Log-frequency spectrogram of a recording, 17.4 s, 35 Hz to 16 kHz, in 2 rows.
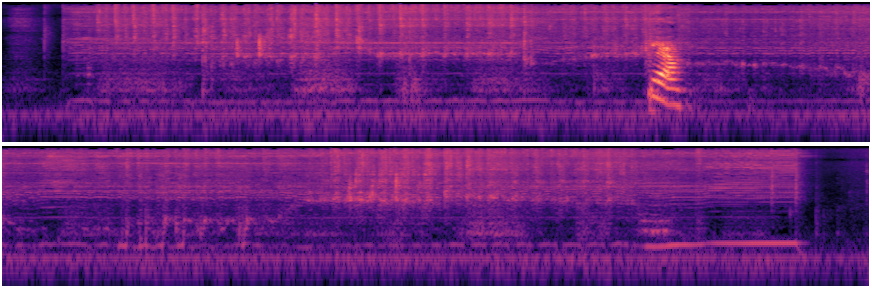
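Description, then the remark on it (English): A rechargeable Go Smile electric toothbrush buzzes steadily for the whole stretch, a constant motorized whine with a brief louder scrape midway, while a person talks briefly over it. “The thing I like about this toothbrush is it's rechargeable, and it gets your teeth really clean in 2 to 3 minutes.”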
